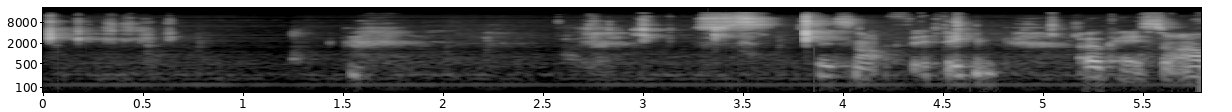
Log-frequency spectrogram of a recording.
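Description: Small plastic parts click and rustle in a young woman's hands.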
